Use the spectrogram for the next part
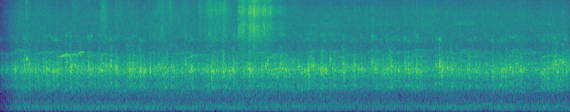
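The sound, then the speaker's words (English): A dense, unbroken chorus of small spring peepers chirping high like crickets, with a lower, deep, throaty clucking rumble of wood frogs beneath, steady and full throughout, with no voices, heard in spring on entering the woods on a walk with a dog. “That chirping sound like crickets in the background, those are the spring peepers, the little ones.”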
